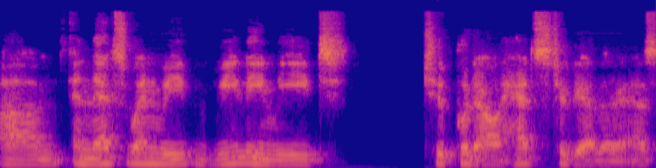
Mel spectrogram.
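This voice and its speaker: Speaking in a German accent, a man talks at a fairly slow pace with a fairly low pitch. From Germany. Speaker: pharmacy professor. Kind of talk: interview conversation.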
